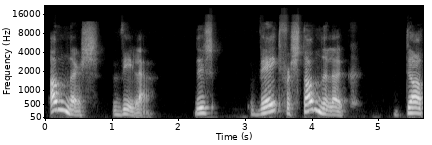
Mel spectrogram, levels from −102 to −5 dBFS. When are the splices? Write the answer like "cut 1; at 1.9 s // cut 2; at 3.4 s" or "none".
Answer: cut 1; at 3.0 s

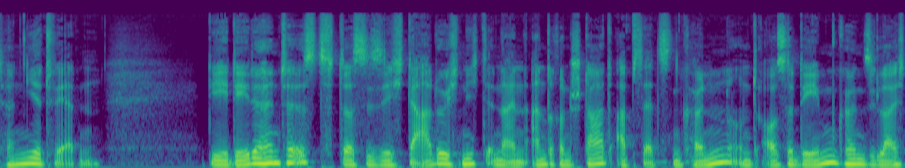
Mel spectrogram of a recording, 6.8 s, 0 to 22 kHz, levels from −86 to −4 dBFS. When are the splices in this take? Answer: none

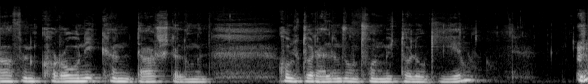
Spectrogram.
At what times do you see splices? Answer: cut 1; at 2.8 s // cut 2; at 3.4 s

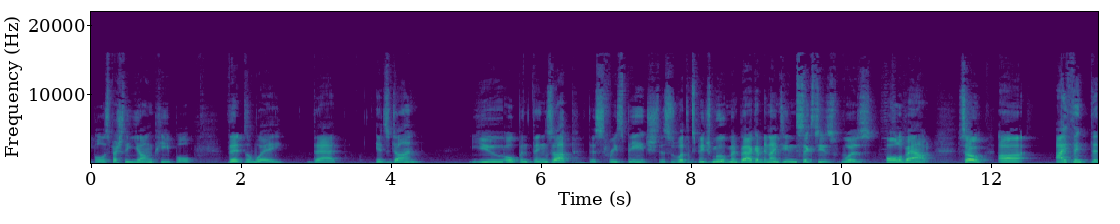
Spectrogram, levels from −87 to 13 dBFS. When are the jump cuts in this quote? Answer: cut 1; at 2.0 s // cut 2; at 5.5 s // cut 3; at 6.8 s // cut 4; at 8.0 s // cut 5; at 9.0 s // cut 6; at 9.4 s // cut 7; at 10.5 s // cut 8; at 12.0 s

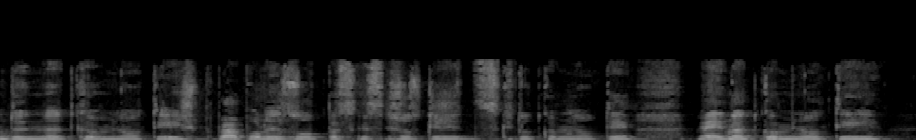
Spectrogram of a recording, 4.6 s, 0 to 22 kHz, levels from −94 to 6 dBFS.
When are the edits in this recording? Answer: cut 1; at 1.2 s // cut 2; at 1.9 s // cut 3; at 2.6 s // cut 4; at 3.6 s

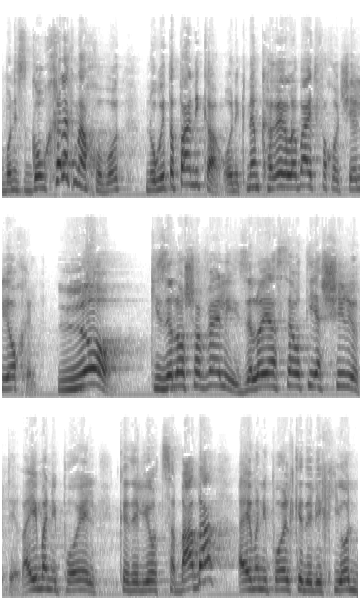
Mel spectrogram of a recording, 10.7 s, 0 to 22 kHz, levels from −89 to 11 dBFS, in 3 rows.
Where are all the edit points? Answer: none

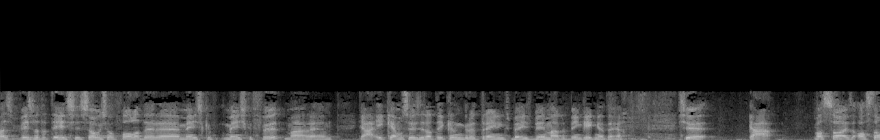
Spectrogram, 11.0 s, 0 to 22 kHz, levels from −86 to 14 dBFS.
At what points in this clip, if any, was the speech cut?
none

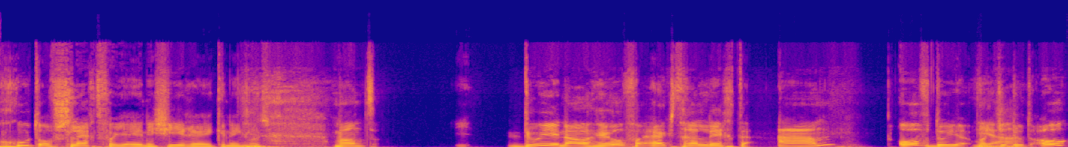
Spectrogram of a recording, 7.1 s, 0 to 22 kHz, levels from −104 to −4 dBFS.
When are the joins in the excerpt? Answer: none

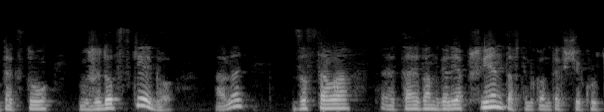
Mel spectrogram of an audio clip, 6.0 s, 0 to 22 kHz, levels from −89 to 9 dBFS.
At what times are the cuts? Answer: none

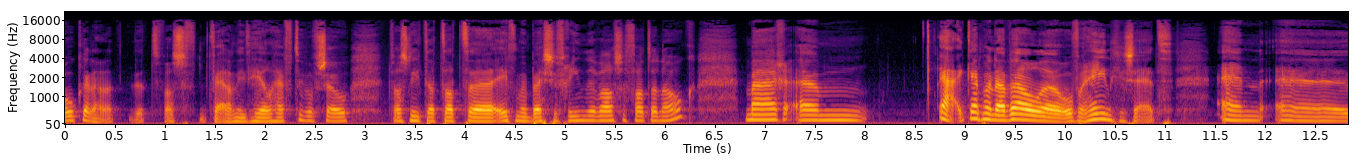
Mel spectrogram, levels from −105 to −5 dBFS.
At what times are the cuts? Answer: none

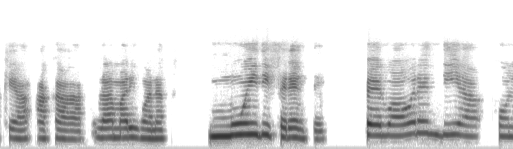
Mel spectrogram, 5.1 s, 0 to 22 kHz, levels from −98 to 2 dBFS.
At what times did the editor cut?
none

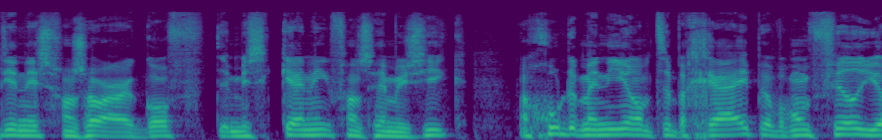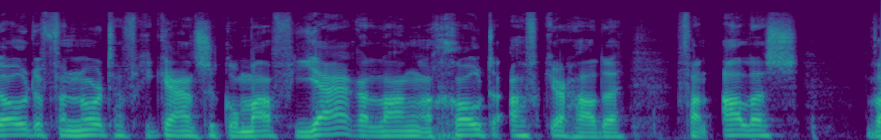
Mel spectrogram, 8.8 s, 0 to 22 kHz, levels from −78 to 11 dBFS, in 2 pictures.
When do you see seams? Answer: none

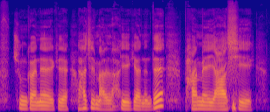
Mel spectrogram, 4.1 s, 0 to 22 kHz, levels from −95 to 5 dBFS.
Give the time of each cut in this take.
cut 1; at 1.2 s // cut 2; at 1.8 s

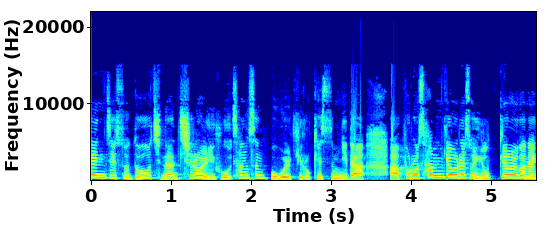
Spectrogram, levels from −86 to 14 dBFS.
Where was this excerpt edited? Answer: cut 1; at 1.8 s

